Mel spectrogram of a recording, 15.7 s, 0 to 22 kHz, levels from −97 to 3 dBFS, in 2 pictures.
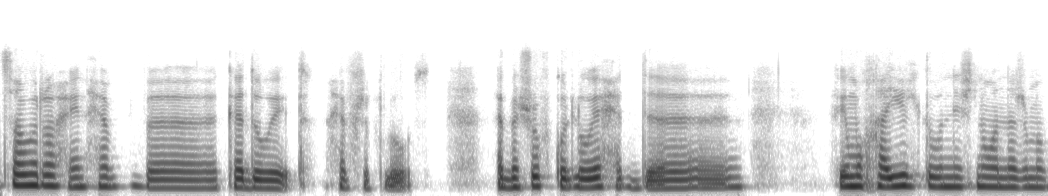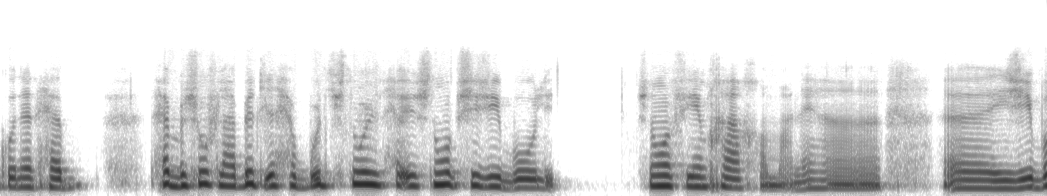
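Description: Nothing in the speech stood out as a problem on listening, with the audio coming across as expected for a call carried over a WebRTC connection.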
